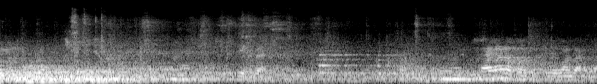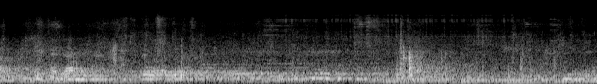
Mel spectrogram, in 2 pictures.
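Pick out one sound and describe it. A woman sings in a large echoing hall.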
